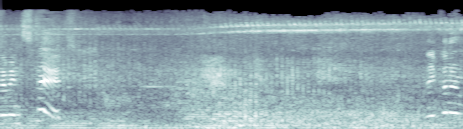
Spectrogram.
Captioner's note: loud helicoptery noises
